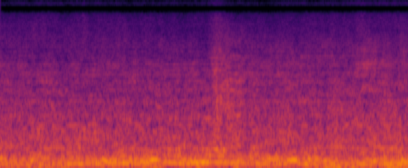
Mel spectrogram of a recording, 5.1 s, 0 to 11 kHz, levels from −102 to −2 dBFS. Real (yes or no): no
